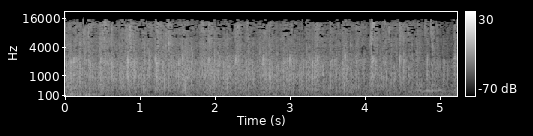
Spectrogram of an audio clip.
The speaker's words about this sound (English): I think that deserves an applause, don't you? That's amazing.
